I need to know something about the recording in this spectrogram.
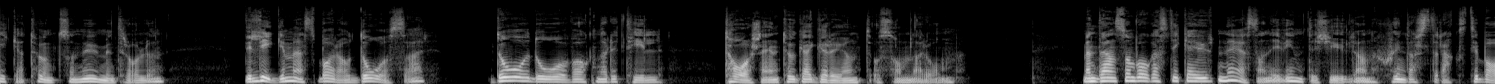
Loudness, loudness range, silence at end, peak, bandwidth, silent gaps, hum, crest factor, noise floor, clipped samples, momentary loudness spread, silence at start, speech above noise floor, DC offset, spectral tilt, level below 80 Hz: -17 LUFS; 3 LU; 0 s; 0 dBFS; 15 kHz; none; none; 18 dB; -76 dBFS; under 0.1%; 11 LU; 0 s; 60 dB; under 0.1%; -7 dB/octave; -44 dBFS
